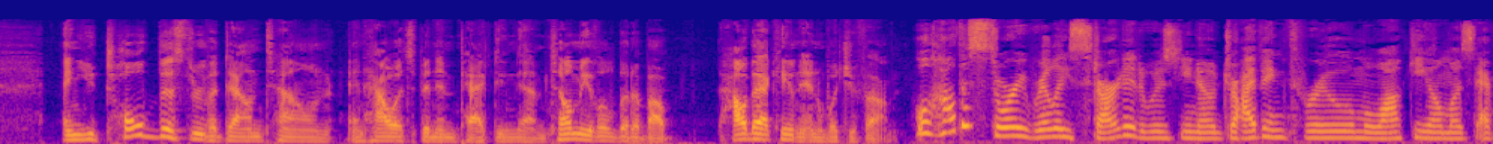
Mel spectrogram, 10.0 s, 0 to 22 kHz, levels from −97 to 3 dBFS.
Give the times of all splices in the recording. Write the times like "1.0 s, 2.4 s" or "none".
1.4 s, 2.3 s, 5.3 s, 7.9 s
